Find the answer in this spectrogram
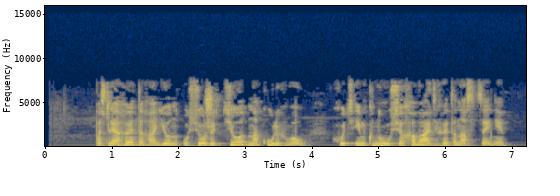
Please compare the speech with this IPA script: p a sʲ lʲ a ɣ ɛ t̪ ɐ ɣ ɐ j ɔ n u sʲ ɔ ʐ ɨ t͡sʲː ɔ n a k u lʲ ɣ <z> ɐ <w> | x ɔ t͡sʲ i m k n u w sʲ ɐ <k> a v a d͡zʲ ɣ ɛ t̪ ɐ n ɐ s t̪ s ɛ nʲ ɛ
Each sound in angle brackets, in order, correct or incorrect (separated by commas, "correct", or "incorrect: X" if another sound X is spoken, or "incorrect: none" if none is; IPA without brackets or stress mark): incorrect: v, correct, incorrect: x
